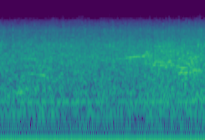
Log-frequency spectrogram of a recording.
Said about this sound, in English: Yes, it's raining.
